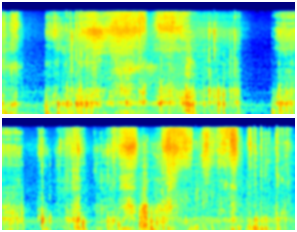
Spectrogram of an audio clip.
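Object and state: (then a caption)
Woven leather handbag. A medium plum woven leather hobo bag, soft and hollow, is tapped and scratched with long nails across its woven leather surface. Bursts of crisp, crunchy scraping and dry tapping come in uneven clusters with bright edges, separated by two short near-silent pauses.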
